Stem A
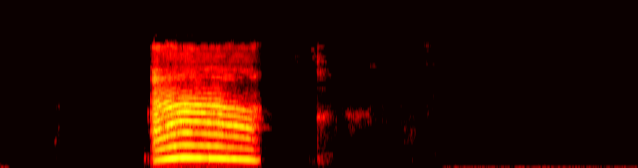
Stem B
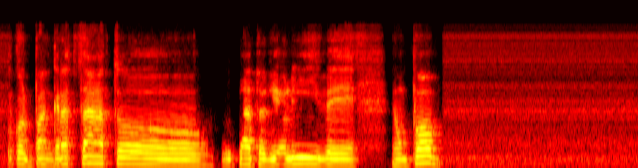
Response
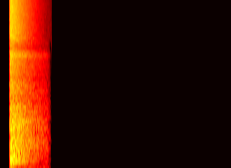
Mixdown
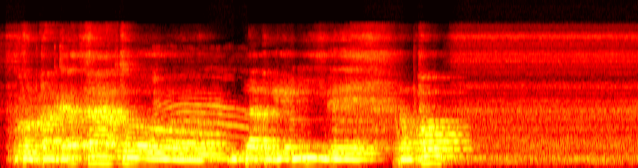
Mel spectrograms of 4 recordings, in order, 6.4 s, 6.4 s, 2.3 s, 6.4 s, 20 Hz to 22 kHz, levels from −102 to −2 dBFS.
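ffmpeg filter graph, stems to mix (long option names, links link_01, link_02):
-filter_complex "[0:a]bass=frequency=250:gain=15,treble=frequency=4000:gain=-3,volume=-5dB,asplit=2[link_01][link_02];[1:a]highpass=frequency=390:poles=1,volume=1.5dB,asplit=2[link_03][link_04];[link_04]volume=-7dB[link_05];[link_02]apad=whole_len=281622[link_06];[link_03][link_06]sidechaincompress=threshold=-45dB:ratio=8:attack=16:release=174[link_07];[2:a]atrim=start_sample=2205[link_08];[link_05][link_08]afir=irnorm=-1:irlink=0[link_09];[link_01][link_07][link_09]amix=inputs=3:normalize=0,acompressor=threshold=-13dB:ratio=6"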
